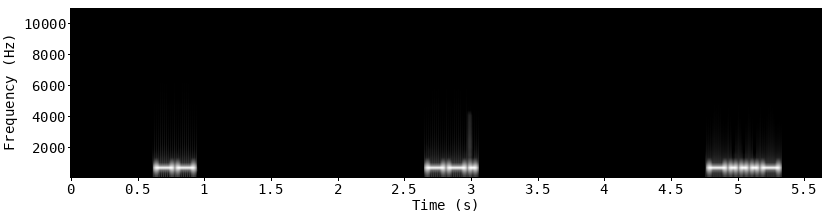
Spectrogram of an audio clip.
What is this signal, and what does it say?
Morse code, heard as a keyed tone, about 31 wpm, spaced as for 5 wpm, 700 Hz. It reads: MG<BT>
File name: Lesson 36e - BT - Three Characters 30wpm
